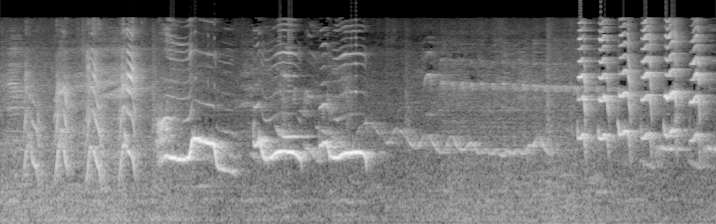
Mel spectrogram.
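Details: Black-throated laughingthrush singing and dancing with its tail, used to stimulate caged laughingthrushes: rapid harsh notes, then looping fluty whistles, a long high sustained note, and a final burst of quick, sharp repeated notes.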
